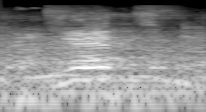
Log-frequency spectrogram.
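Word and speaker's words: nicht: Knit. Knit. Knit. No, knit. Not knit. It's knit. N-I-C-H-T.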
